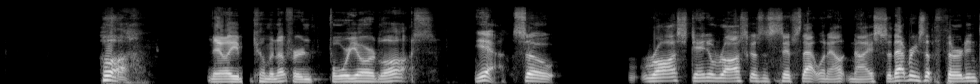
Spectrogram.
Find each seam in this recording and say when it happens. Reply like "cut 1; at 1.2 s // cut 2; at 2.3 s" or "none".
cut 1; at 2.4 s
